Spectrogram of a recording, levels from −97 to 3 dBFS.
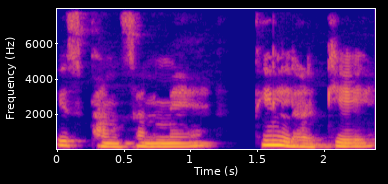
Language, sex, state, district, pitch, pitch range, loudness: Hindi, female, Bihar, Jamui, 185 Hz, 180-210 Hz, -19 LUFS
